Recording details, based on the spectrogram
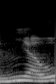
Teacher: donc c'est pas le h aspiré comme en anglais 1 le h se prononce comme air comme d'henri donc un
